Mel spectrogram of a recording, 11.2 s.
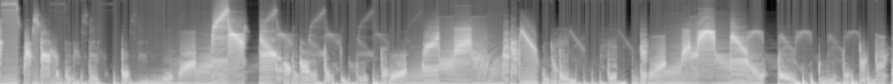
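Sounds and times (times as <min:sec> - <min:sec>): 
synth bass: 0:00.0 - 0:11.1.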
